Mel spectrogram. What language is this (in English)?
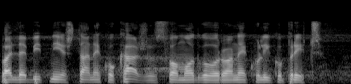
Serbian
